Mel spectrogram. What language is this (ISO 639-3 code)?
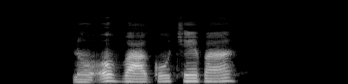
cux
